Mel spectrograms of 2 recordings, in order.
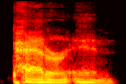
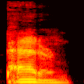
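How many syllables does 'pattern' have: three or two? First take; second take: three; two. First: An extra N syllable is added at the end. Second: It ends plainly, with no extra syllable. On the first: "Like the N has its own syllable" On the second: "Not pattern"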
